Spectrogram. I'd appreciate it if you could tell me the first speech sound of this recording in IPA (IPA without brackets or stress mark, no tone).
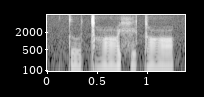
t̪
